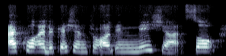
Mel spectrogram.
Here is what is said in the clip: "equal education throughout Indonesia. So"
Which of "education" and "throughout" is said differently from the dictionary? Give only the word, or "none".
throughout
